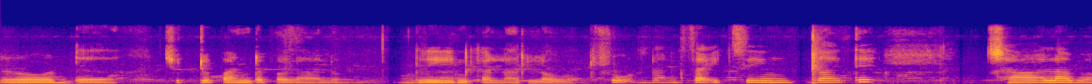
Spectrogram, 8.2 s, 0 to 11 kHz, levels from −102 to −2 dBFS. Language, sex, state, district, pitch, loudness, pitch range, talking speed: Telugu, female, Andhra Pradesh, Manyam, 205 Hz, -22 LUFS, 200-230 Hz, 110 wpm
